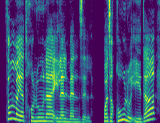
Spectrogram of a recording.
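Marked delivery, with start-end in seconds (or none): none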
